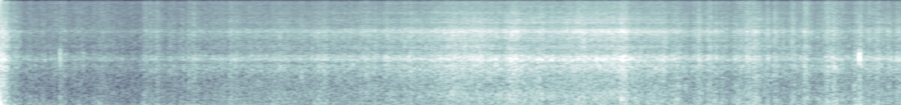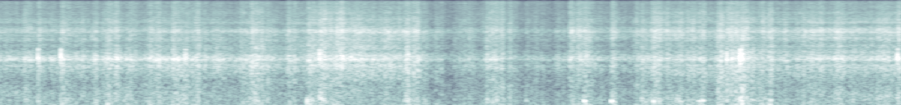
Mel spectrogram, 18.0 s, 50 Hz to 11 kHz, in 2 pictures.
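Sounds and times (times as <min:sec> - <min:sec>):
wind: 0:00.0 - 0:18.0
surf: 0:01.4 - 0:18.0
small ticks: 0:07.4 - 0:16.8.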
